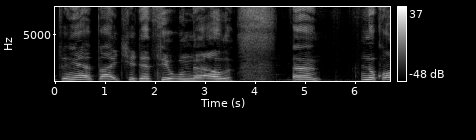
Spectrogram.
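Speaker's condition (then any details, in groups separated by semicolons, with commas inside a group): Paralysis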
